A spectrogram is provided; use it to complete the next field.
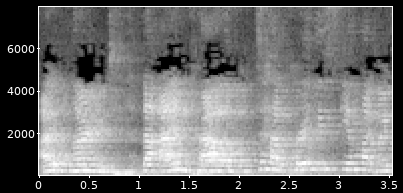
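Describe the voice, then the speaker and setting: A woman with an American accent and high pitch at a moderate pace, with audible room echo and noticeable background noise. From Texas border town. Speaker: slam poet. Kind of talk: performance poetry.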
